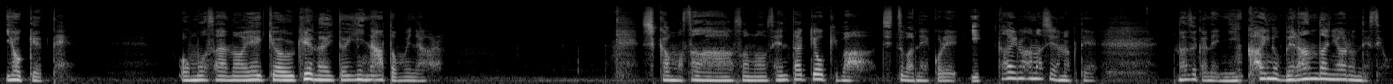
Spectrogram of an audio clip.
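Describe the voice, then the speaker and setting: A woman hosting a solo radio show, chatting in an animated, self-deprecating storytelling manner. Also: medium pitch, normal speed, long pauses, slightly rough, dry recording. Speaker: radio show host and voice actress.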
